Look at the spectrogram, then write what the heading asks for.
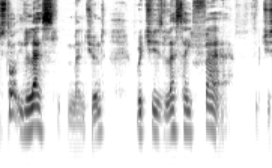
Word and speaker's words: laissez-faire: So we have autocratic in this area, democratic, moving to the other management style, which is slightly less mentioned, which is laissez-faire, which is spelled LAISSEZ FAIRE.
